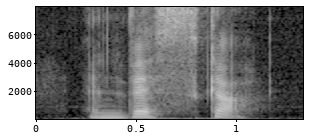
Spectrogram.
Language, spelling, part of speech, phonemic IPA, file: Swedish, väska, noun, /²vɛsːka/, Sv-väska.ogg
- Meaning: a bag (for carrying belongings, etc., usually able to be opened and closed and with a handle or strap)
